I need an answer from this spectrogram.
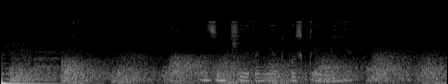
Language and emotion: Russian, neutral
